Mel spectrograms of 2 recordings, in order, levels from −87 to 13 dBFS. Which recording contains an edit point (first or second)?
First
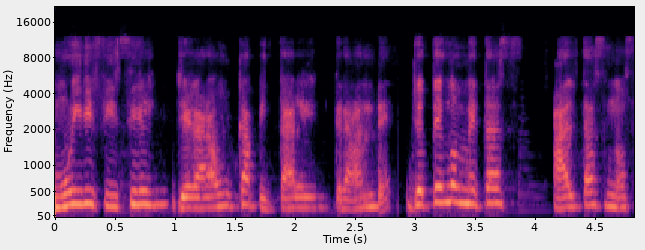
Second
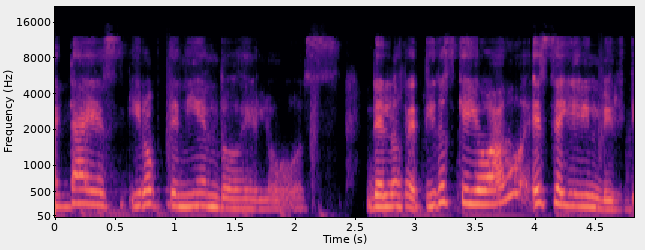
first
